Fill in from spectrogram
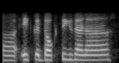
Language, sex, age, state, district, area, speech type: Goan Konkani, female, 30-45, Goa, Tiswadi, rural, conversation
